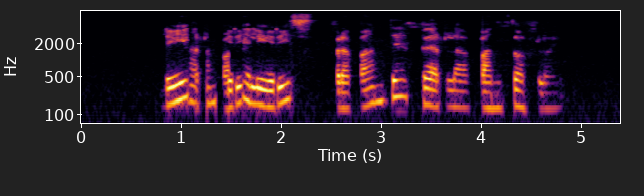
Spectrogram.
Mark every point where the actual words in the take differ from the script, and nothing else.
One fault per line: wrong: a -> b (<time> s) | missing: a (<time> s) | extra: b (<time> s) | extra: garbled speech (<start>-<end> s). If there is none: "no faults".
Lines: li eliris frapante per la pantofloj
extra: garbled speech (1.1-1.6 s)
